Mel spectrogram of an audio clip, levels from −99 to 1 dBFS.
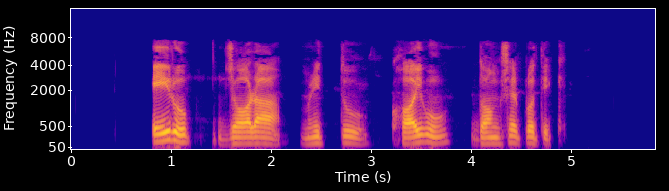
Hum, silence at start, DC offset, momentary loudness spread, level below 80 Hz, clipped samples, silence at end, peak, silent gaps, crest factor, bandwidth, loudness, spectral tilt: none; 0.8 s; under 0.1%; 14 LU; -64 dBFS; under 0.1%; 1.1 s; -4 dBFS; 2.19-2.29 s, 2.59-2.63 s, 3.13-3.20 s, 3.95-4.00 s; 18 dB; 7.8 kHz; -20 LUFS; -4 dB/octave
